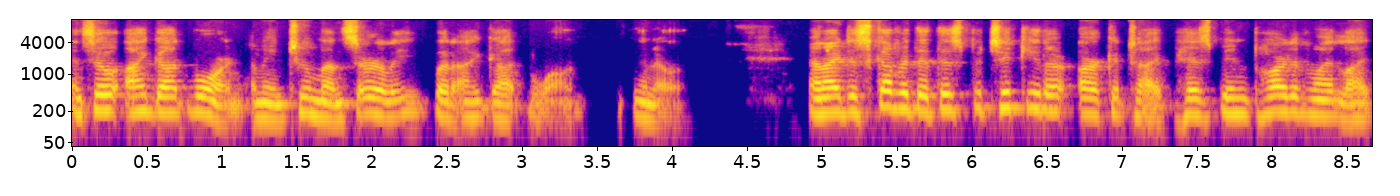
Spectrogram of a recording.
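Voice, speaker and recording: Dark, mellow tone from a woman at a fairly low pitch, with lively intonation, a moderate pace and a quiet background. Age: 80s+. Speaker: personal development teacher and author. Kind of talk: casual chat. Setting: webinar.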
